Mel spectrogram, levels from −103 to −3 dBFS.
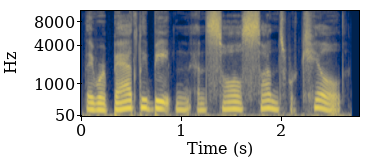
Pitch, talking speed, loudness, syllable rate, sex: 175 Hz, 195 wpm, -18 LUFS, 5.5 syllables/s, female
